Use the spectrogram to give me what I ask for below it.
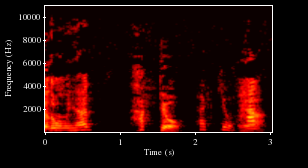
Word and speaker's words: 학교: 학교. Yeah. 학교인데, originally it's 학교, but when we say it, it ends up becoming 학교, 학교, 학교.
